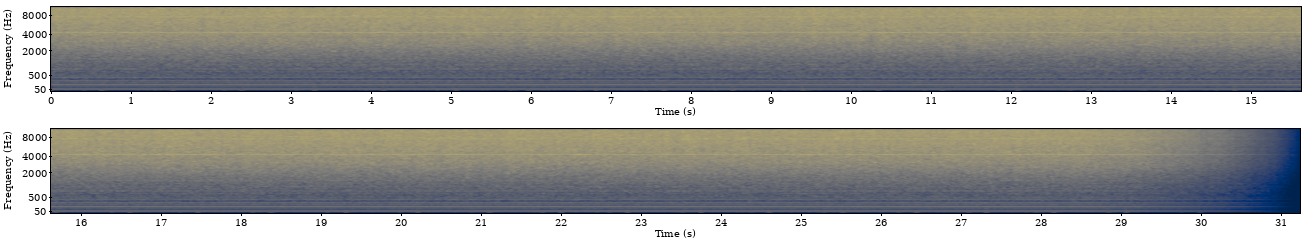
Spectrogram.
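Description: Steady electrical hiss with a low steady hum from the recording's sound-system feed, unchanging throughout and fading out near the end.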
